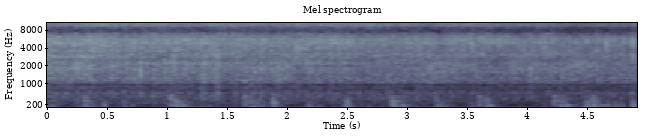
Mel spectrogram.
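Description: A handful of mint leaves sautés in a pan with onion and chilli for mint coconut chutney, a continuous close sizzle broken by soft irregular stirring scrapes, with no talking.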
